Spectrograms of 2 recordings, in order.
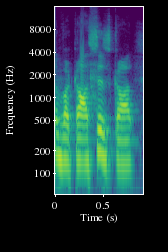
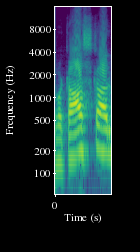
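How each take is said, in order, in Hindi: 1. नाम के बाद एक अतिरिक्त 'iz' सिलेबल आता है। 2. नाम के बाद कोई अतिरिक्त सिलेबल नहीं आता।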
